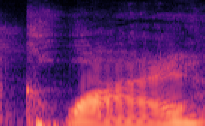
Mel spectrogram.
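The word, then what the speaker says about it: Quy: pronounce your last name it's kwai kwai how do you spell that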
